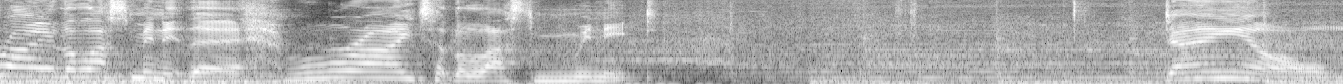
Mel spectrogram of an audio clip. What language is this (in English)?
English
